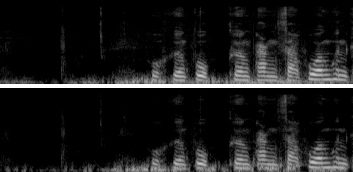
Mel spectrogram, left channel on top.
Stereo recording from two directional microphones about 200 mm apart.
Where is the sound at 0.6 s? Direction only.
Centre (ahead or behind).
